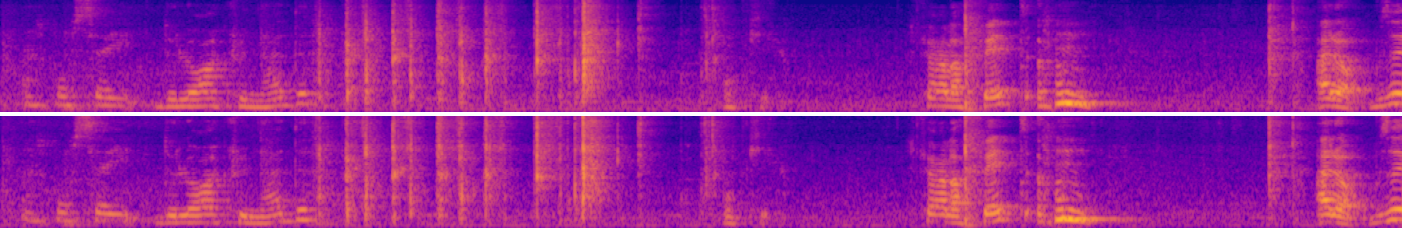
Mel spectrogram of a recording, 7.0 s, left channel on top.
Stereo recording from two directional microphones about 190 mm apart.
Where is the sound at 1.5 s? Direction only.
20° right (ahead or behind).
